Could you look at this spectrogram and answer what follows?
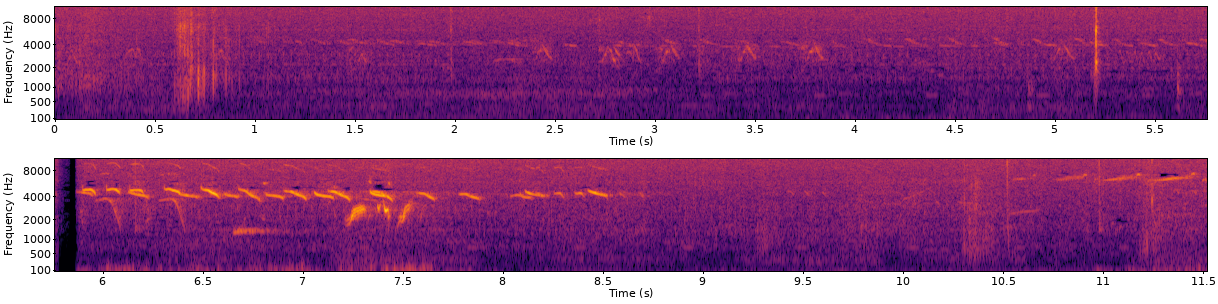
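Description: A small bird singing a fast, high trill of rapidly repeated chirps, loudest a little past halfway, with a low rumble on the microphone at the same time.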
